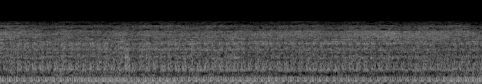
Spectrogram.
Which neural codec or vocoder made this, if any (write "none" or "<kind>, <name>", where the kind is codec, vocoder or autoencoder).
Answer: none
